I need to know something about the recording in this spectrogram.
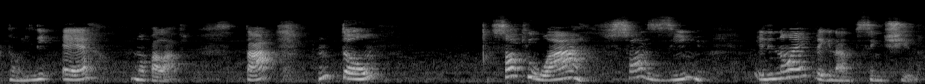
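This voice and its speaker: A woman's voice: fairly high pitch, big pitch swings, unhurried, long pauses, a bit bright. Brazilian woman teacher, patient and echoey. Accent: Brazilian Portuguese. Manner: patient, explanatory, repeats "tá?" to check understanding. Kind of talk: remote grammar lesson. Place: home room during quarantine. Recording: echoey room with faint ambient noise.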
